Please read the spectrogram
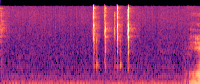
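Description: Four quick computer clicks in a row about a second in, made while using an editing program, over a faint steady low hum.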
